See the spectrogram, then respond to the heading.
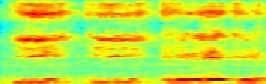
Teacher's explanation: अगर आप बोलोगे ई, ए, आपको पता चलेगा आगे जीभ के आगे वाले हिस्से से ये बोले जाते हैं, इसलिए इनको बोलते हैं अग्र स्वर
